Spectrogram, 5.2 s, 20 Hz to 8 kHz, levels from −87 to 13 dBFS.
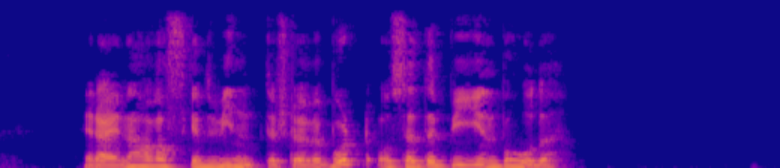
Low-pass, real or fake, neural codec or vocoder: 7.2 kHz; real; none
